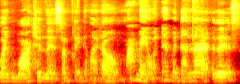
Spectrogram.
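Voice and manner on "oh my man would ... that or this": usual speaking voice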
